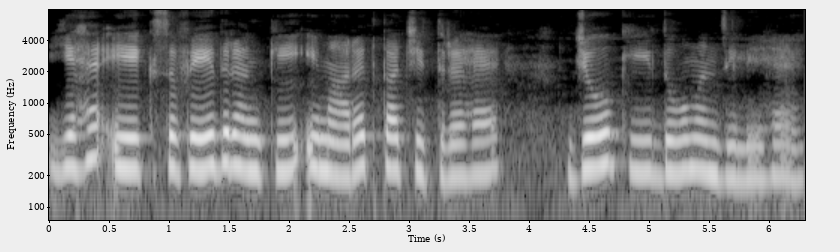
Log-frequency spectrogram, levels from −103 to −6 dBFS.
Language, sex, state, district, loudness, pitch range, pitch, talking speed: Hindi, female, Bihar, Gopalganj, -26 LUFS, 210-235 Hz, 225 Hz, 140 wpm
